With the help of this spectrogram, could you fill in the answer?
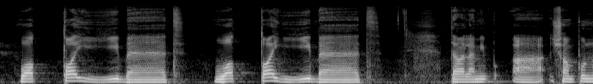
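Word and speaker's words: وَالطَّيِّبَاتُ: আমাদের এখানে ত উচ্চারণ করতে হবে এবং তর উচ্চারণটি মোটা হবে। ওয়াত-তাইয়্যিবাত, ওয়াত-তাইয়্যিবাত, ওয়াত-তাইয়্যিবাত।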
